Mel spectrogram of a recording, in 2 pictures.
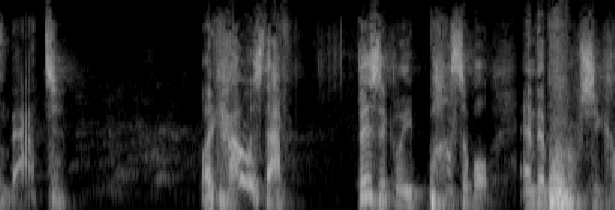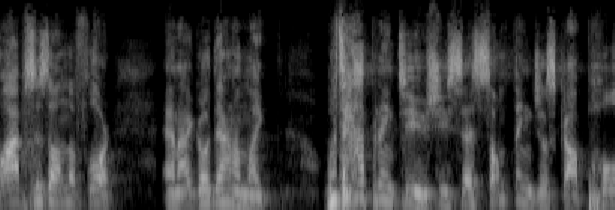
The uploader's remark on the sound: a powerful message spoken at our Voice of Freedom Prophetic Conference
